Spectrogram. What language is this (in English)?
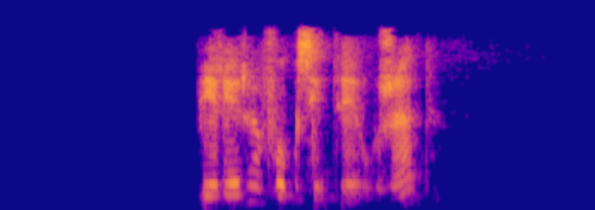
Mari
